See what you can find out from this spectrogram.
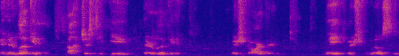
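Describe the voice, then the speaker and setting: A man talks with a Texan accent. His pace is fairly quick. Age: 60s. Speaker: county commissioner. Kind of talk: public meeting discussion. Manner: informal, plain-spoken.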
